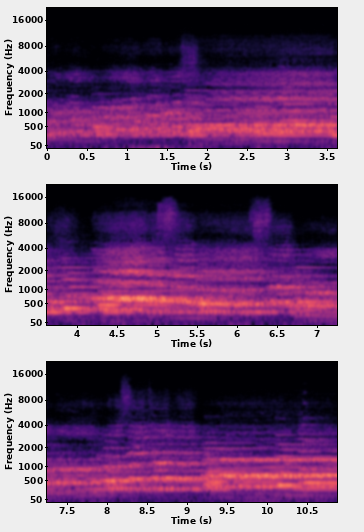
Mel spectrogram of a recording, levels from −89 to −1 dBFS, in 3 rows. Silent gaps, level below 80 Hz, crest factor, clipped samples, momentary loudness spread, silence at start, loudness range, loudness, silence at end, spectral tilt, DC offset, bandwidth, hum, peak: none; -68 dBFS; 18 dB; under 0.1%; 12 LU; 0 s; 6 LU; -30 LUFS; 0 s; -4 dB/octave; under 0.1%; 15 kHz; none; -12 dBFS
